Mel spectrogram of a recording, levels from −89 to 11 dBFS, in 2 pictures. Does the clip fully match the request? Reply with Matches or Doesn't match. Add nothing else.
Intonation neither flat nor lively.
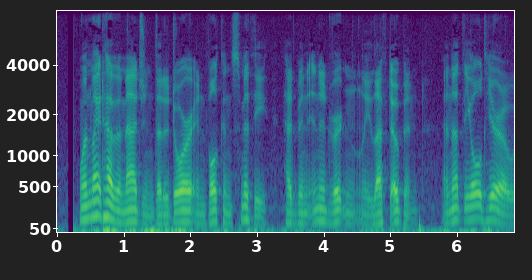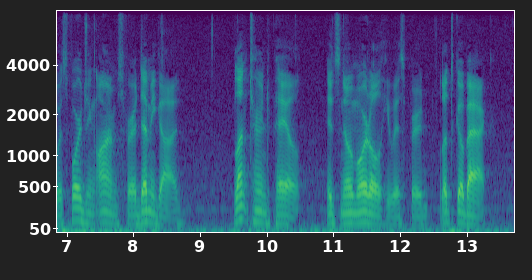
Matches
